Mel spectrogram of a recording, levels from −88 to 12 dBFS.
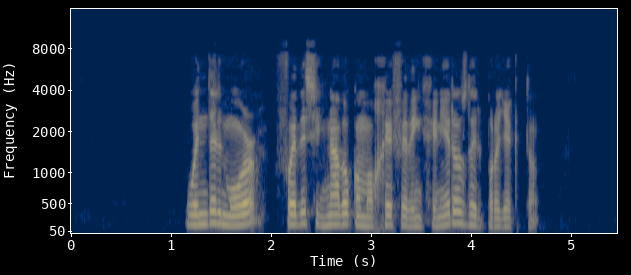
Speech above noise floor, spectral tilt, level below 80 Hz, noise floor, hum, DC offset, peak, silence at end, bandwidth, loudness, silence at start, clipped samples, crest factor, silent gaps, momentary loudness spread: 58 dB; -5 dB/octave; -68 dBFS; -83 dBFS; none; under 0.1%; -6 dBFS; 0.8 s; 9.4 kHz; -25 LUFS; 1.15 s; under 0.1%; 20 dB; none; 11 LU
